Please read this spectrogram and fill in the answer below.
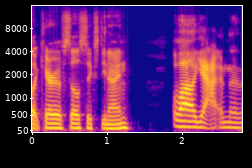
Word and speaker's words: Care of Cell: word Carousel but it's care of cell cell being like a prison cell which is why it's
